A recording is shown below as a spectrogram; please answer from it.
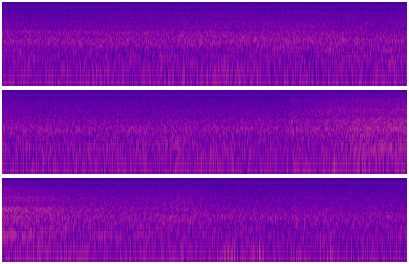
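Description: Distant night-time city noise: a steady low rumble that swells with a brighter hiss about seven to nine seconds in. Two short knocks come near the end.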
